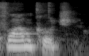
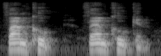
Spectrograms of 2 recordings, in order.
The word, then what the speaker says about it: Flammkuchen: pizza, but was it pizza or was it Flammkuchen? Well, it would have been if they called it Flammkuchen, that would have worked. That would have worked very Actually, well. We're both mispronounced. Flammkuchen.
